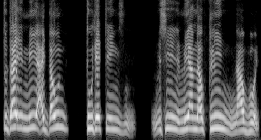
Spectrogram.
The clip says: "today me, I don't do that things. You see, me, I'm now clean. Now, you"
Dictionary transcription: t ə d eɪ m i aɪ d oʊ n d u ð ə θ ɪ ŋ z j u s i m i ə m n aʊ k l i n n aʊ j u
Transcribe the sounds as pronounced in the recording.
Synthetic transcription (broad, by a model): t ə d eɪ m i aɪ d oʊ n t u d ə t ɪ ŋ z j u s i m i ə m n aʊ k l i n n aʊ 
